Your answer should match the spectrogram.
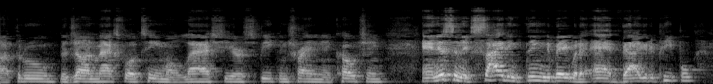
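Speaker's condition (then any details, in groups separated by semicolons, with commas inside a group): No condition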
